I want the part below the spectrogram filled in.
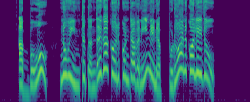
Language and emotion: Telugu, surprised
